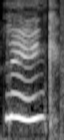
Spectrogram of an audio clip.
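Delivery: high-pitched princess impression; Zelda. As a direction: call out high in a put-on game-character voice. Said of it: "all the Zelda voice acting".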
